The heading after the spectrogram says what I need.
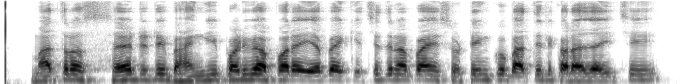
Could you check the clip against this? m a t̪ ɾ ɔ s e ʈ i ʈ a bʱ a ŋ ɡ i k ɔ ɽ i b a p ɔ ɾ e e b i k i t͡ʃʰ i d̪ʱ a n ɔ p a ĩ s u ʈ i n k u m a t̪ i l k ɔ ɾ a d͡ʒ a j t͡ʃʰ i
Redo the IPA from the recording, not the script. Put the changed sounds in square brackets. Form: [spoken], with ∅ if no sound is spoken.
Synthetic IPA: m a t̪ ɾ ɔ s e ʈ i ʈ [i] bʱ a ŋ ɡ i [p] ɔ ɽ i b a p ɔ ɾ e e b [e] k i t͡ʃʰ i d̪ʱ [i] n ɔ p a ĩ s u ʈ i [ŋ] k u [b] a t̪ i l k ɔ ɾ a d͡ʒ a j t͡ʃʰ i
